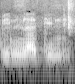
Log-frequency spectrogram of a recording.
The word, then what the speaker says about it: Bin Laden: Evet, bu bunun çok somut bir örneği Bin Laden'in veya Ben Laden, nasıl artık diyeceğiz, tam bilmiyorum Arapça telaffuzuyla Bin Laden olması lazım.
